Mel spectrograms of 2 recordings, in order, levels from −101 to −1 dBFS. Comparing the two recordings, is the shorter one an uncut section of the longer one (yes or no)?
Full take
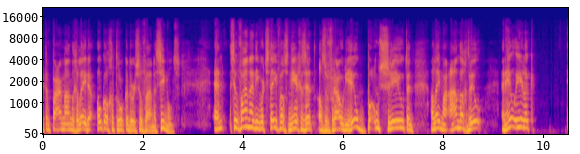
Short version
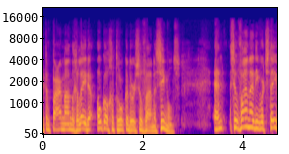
yes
